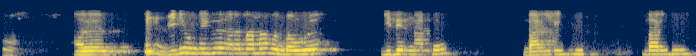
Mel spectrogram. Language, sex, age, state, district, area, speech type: Bodo, male, 45-60, Assam, Chirang, urban, conversation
